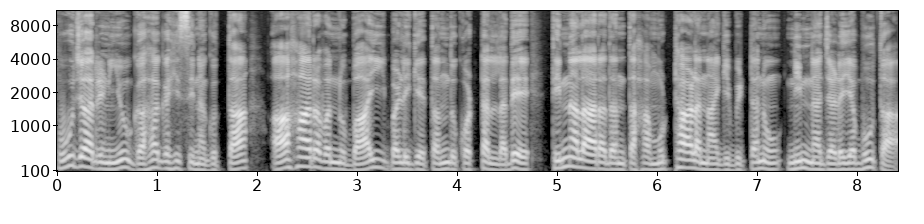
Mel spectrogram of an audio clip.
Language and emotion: Kannada, neutral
